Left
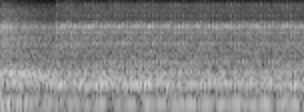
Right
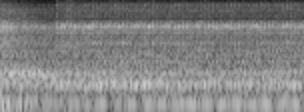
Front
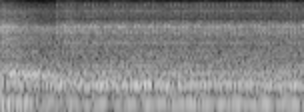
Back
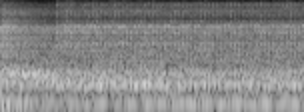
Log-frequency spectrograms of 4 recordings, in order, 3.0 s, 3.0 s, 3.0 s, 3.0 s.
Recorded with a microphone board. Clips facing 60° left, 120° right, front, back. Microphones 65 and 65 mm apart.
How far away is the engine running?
About 2 m.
